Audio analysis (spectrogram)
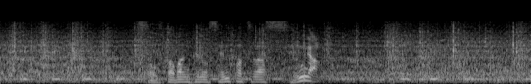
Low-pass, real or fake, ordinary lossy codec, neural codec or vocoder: none; fake; none; codec, 16 kHz, 16 kbps, FunCodec, trained on Chinese and English, 50 frames a second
